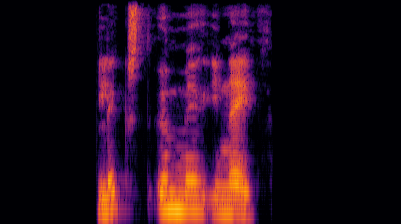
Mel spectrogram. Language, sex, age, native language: Icelandic, male, 30-39, Icelandic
